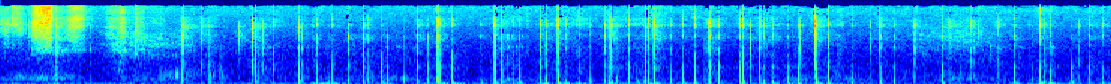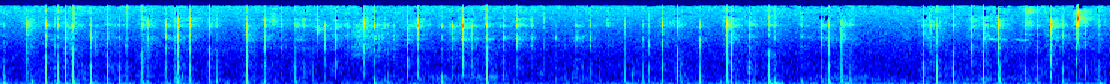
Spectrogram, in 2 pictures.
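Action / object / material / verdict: scrape / glass jar with metal lid / glass / none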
